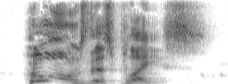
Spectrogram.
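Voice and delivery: play-acted yell. Retelling how he stuck his head in the door, imitating someone yelling. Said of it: "He opens the door and sticks his head in and yells".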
